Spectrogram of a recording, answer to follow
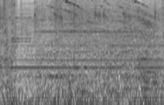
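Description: Loud, dense action soundtrack music, with several high falling whistling tones sweeping down through it.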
